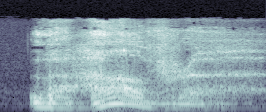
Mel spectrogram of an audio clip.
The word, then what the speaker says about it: Le Havre: Le Havre.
